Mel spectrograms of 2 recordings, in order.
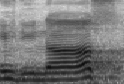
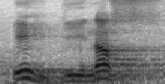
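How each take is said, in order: First: The vowel before the s is long. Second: The vowel before the s is short. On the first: The speaker calls it wrong. "Dan ihdinas" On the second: The speaker calls it right. "tapi ihdinas ya"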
